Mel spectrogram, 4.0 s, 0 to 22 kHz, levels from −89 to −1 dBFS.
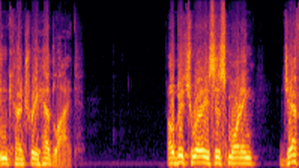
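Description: It's a short speech clip with three stretches of hard, crackly distortion, from 0 to 0.86 s, 2.25 to 3.3 s and 3.82 to 3.93 s. That's likely microphone overload, with the input running about 9, 12 and 8 dB too hot so the peak tops get sheared off. Only a small share of samples are flattened in the first stretch, but about a fifth are in the second and nearly a third in the last. At 3.05 s everything, background included, drops by about 3 dB in one go, likely the microphone volume being stepped down by the call software reacting to that distortion. The level still isn't low enough, though, since the clipping carries on to 3.3 s and comes back at 3.82 s.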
